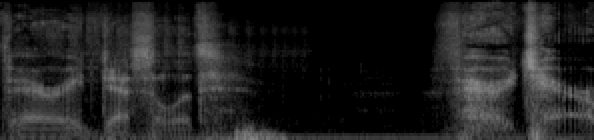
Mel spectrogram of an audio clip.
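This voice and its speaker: Raspy and put-on, a man's character voice moves at a moderate pace. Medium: read story. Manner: terse, relishing, contemptuous.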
